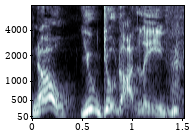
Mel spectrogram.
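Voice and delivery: stern, high, slow, commanding MC voice.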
